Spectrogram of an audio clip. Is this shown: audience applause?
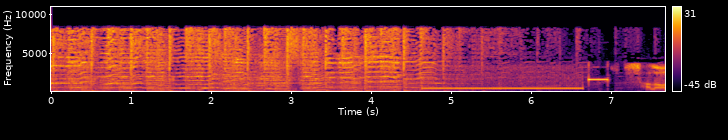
no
